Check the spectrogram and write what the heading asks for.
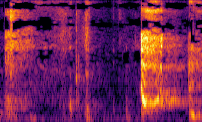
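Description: Young children giggling: breathy, gasping laughter that dies away, a short lull with a few small clicks, then a sudden explosive burst of laughter about one and a half seconds in.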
